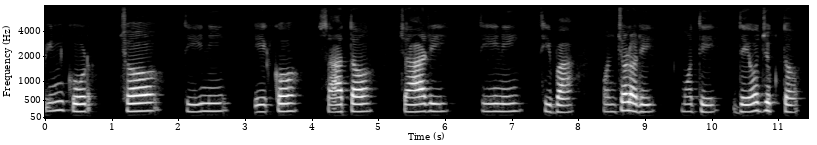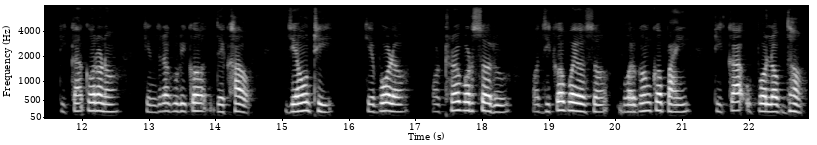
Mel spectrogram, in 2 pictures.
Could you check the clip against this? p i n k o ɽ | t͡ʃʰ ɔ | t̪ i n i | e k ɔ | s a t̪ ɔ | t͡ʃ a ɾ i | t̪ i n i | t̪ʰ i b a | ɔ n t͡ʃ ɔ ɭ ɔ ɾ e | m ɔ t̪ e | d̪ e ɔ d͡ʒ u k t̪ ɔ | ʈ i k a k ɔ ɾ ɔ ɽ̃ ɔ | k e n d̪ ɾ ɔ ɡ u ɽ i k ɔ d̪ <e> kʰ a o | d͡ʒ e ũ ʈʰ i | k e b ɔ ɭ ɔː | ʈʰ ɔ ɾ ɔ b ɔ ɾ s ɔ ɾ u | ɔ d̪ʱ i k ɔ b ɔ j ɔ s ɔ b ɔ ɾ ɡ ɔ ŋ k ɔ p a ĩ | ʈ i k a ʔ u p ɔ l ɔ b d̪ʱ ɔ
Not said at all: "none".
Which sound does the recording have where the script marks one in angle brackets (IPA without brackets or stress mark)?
e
